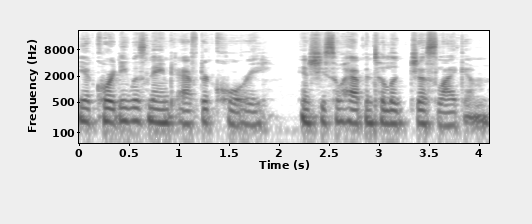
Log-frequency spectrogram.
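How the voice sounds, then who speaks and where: On a very clean recording with a silent background, a woman with an American accent speaks at a moderate pace in a somewhat breathy, medium-pitched voice. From Oakland, California. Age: 40s. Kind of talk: personal storytelling interview.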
